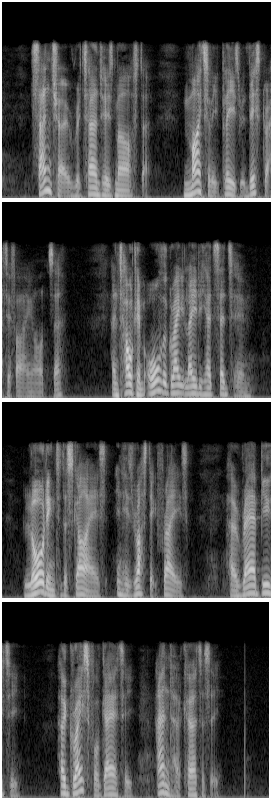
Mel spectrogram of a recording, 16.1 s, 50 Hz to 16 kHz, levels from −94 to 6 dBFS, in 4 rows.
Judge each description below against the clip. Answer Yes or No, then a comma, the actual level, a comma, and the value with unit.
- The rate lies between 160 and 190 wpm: No, average, 145 wpm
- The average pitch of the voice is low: Yes, low, 115 Hz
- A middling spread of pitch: No, wide, 6.5 semitones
